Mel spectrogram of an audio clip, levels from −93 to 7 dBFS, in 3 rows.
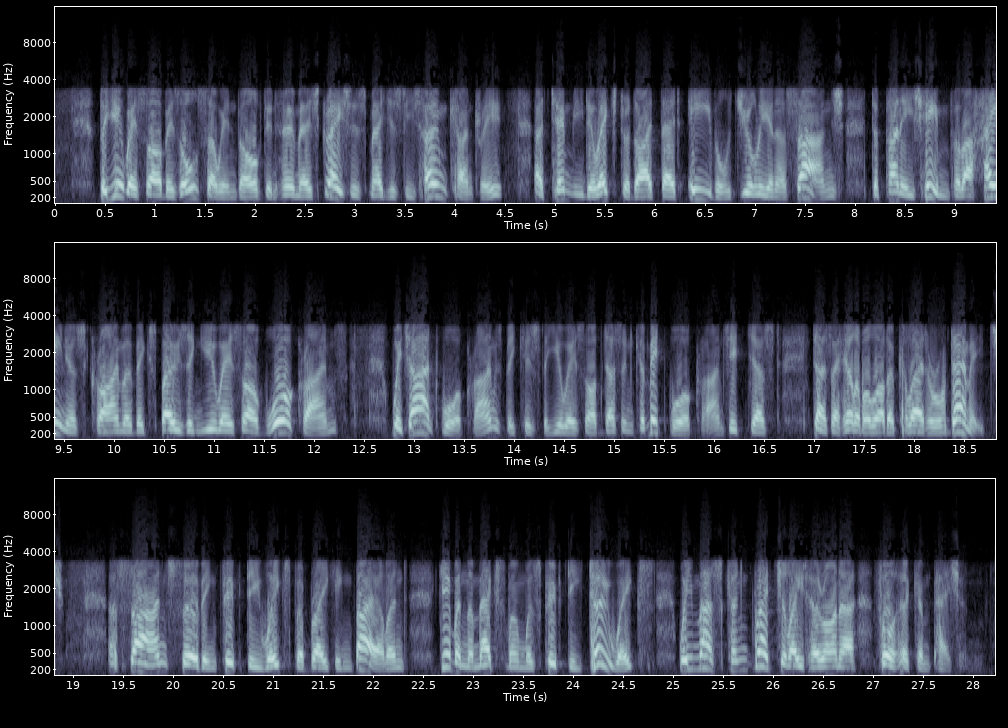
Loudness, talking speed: -19 LUFS, 165 wpm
